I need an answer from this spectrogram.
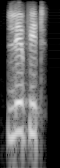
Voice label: "lipid", Indian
